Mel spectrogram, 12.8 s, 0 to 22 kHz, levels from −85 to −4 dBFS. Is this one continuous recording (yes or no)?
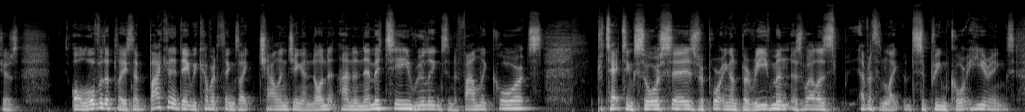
yes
